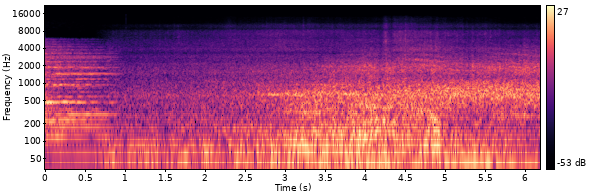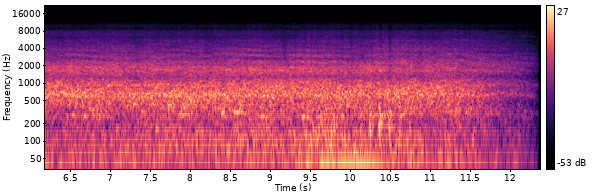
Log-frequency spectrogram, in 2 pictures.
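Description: A steam train rumbles and clatters loudly along the tracks close by.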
